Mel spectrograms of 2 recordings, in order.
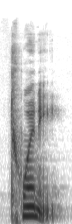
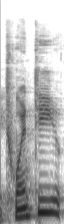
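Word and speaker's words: twenty: Center or this word 20. you can say 20 or you can say 20. most Americans will say 20.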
